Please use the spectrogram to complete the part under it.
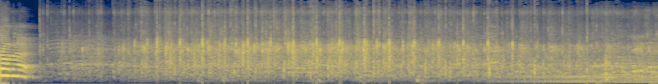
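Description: A crowd claps and applauds in a large echoing hall.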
